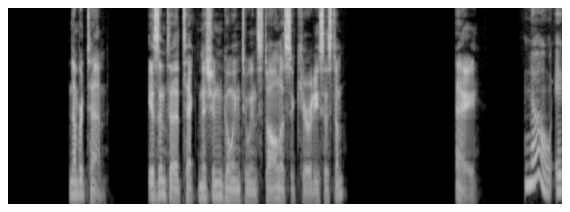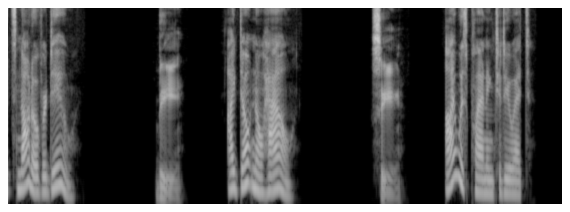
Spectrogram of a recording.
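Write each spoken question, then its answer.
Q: Isn't a technician going to install a security system?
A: C: I was planning to do it.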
